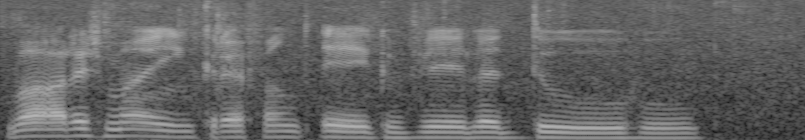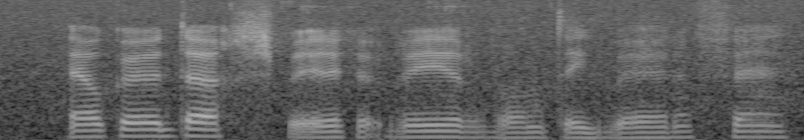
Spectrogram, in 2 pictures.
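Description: A man hosting a casual livestream, talking slowly and chattily to his viewers and a friend. His voice is gravelly with vocal fry. A faint hiss sits under the recording. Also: mid-range voice, steady tone, a little mellow. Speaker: livestream host.

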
